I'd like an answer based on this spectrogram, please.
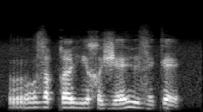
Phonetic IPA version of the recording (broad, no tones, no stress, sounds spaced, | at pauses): r ɔ̤ z ə q ɨ ɦ i χ ɨ ʒ ɛ ɦ ɨ z ɛ̤ k ɛ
